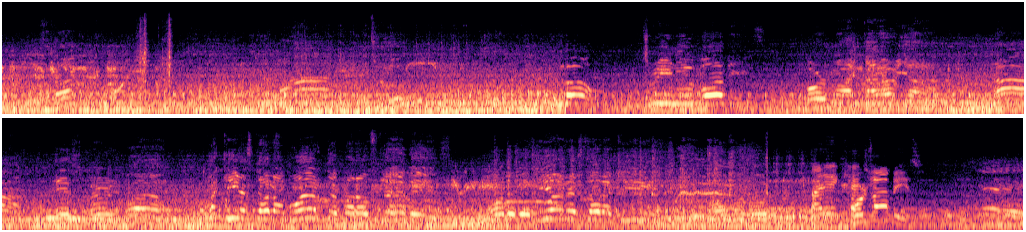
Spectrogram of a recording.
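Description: A man answers from outside through an open car window.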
